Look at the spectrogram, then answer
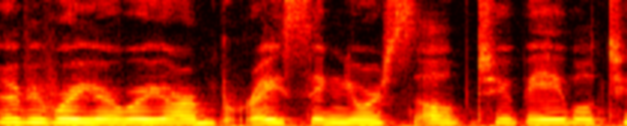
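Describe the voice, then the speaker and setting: Her voice is fairly high for a woman, with a dark, mellow tone. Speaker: meditation guide. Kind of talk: guided relaxation. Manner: slow, soft-spoken.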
